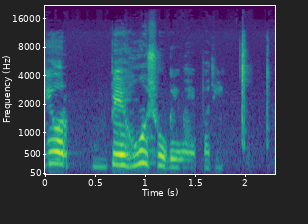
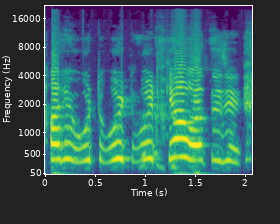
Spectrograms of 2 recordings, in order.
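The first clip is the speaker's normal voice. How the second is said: higher, louder panicked urging to wake up; scared call to wake the fallen girl; frightened calling; 8 semitones higher, 10 dB louder than usual. Retold or imitated. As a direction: shake her awake in fear. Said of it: "मैं कांप रही थी".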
